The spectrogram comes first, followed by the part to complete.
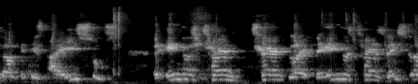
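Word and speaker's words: Ἰησοῦς: The Greek pronunciation of it is Iesous.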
